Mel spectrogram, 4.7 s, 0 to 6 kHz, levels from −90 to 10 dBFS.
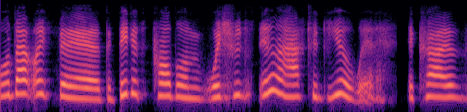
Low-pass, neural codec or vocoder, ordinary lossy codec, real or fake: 5.4 kHz; codec, 16 kHz, 0.5 kbps, FunCodec, trained on LibriTTS, 25 frames a second; Opus, 64 kbps; fake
